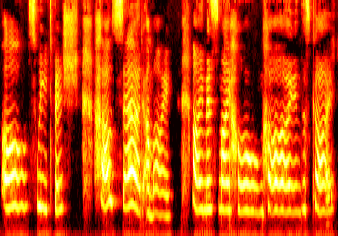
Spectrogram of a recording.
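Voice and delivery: high, slow sorrowful moon; sad voice. Acted. The moon sighing to the fish about home, sad. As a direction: sigh out the longing. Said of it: "In a sad voice".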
